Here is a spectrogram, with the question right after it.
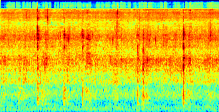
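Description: Ingredients for mie goreng ayam being stir-fried in a pan over the fire, giving a steady close sizzle broken by scattered scraping clicks from stirring, with no talking.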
